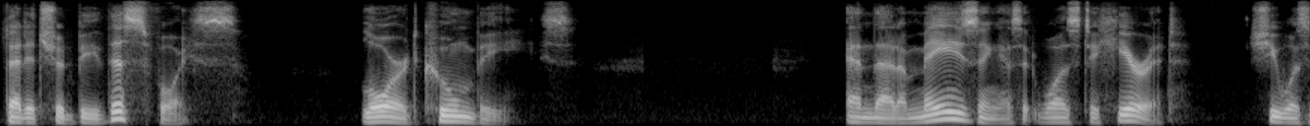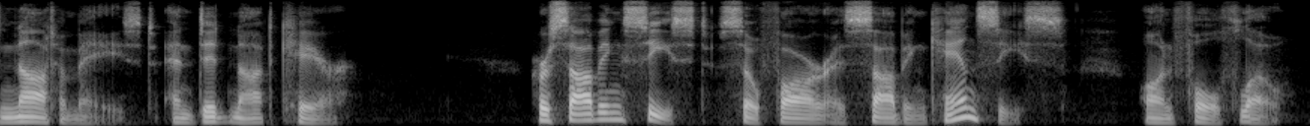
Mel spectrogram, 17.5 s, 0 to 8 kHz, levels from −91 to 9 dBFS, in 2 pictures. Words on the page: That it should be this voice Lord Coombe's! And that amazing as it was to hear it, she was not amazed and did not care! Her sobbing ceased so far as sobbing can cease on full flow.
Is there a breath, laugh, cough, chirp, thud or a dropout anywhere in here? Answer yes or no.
no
